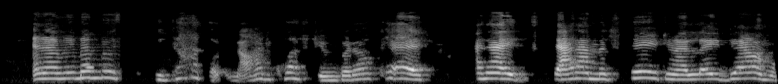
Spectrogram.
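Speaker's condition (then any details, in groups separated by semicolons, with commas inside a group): Cerebral palsy; affects body movements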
